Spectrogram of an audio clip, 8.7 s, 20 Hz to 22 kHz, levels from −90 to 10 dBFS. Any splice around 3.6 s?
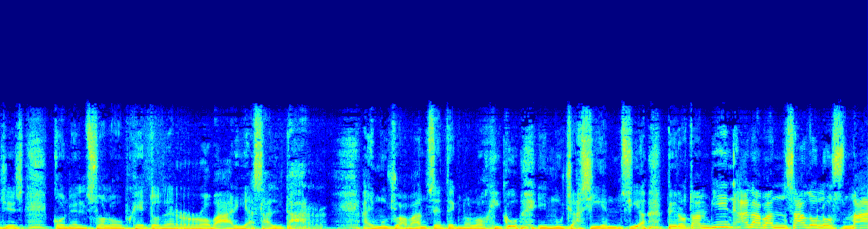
yes; 1 cut; at 3.6 s

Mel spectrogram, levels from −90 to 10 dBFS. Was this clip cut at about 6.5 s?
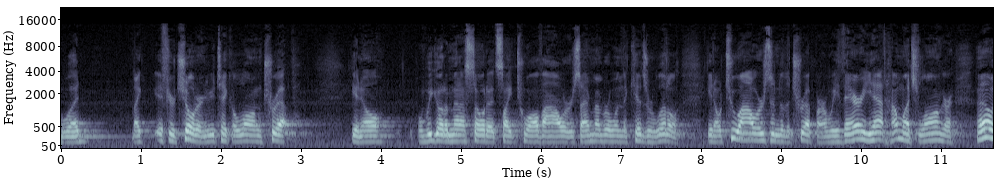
no; 0 cuts

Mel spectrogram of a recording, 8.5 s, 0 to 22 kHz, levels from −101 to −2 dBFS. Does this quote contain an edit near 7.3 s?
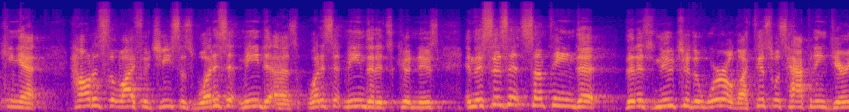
no; 1 cut; at 4.6 s

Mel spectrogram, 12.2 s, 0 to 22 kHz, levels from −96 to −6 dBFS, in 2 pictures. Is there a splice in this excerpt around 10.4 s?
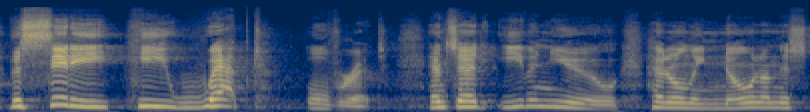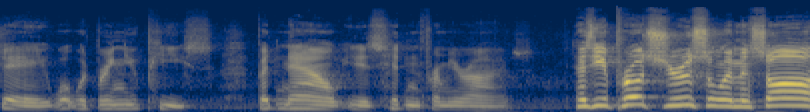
yes; 2 cuts; at 3.7 s, 10.4 s

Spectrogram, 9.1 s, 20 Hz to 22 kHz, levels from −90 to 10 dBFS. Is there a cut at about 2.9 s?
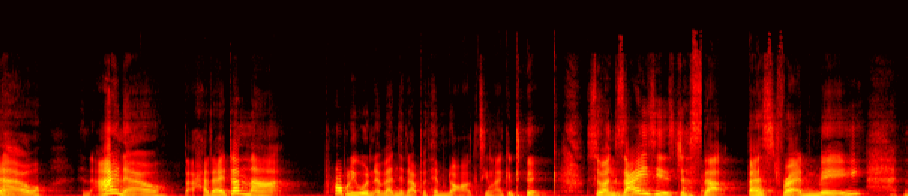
no; 2 cuts; at 5.8 s, 7.0 s

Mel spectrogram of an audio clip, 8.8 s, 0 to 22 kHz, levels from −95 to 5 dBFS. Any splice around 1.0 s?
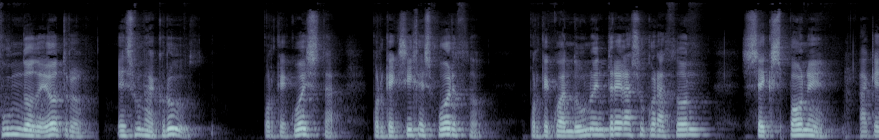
yes; 1 cut; at 1.0 s

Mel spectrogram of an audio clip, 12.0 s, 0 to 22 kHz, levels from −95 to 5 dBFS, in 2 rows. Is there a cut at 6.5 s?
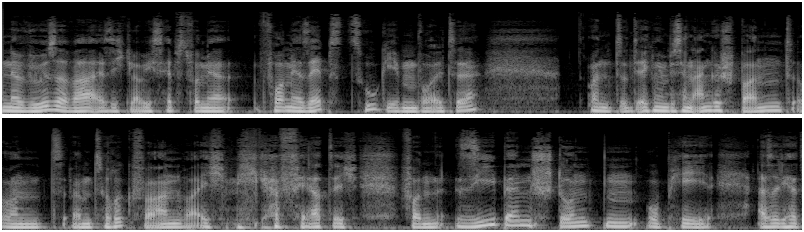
yes; 1 cut; at 6.5 s

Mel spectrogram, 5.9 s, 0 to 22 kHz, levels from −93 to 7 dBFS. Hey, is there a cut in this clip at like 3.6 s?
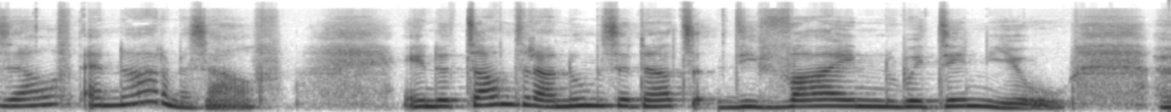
yes; 1 cut; at 3.6 s

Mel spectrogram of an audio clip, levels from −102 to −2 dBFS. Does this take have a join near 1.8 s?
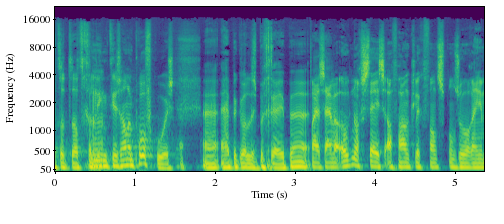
yes; 2 cuts; at 1.8 s, 3.2 s

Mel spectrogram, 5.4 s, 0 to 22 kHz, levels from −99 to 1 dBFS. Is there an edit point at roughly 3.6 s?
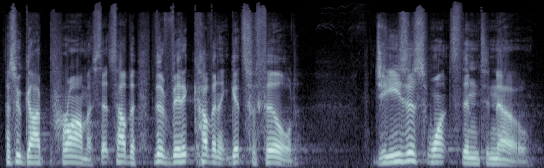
yes; 1 cut; at 3.6 s

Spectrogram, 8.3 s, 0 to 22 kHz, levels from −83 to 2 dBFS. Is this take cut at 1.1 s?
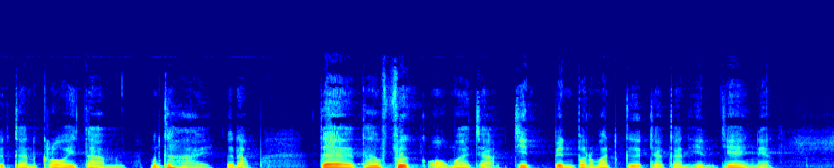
no; 0 cuts

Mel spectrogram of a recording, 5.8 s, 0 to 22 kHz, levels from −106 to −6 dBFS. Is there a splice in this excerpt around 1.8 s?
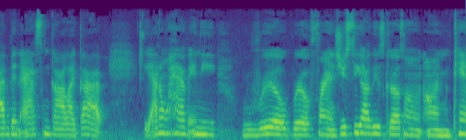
yes; 1 cut; at 1.8 s

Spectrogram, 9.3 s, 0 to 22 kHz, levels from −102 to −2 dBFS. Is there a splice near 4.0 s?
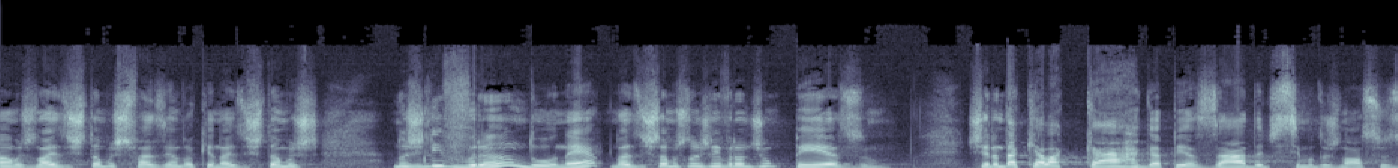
yes; 1 cut; at 4.0 s

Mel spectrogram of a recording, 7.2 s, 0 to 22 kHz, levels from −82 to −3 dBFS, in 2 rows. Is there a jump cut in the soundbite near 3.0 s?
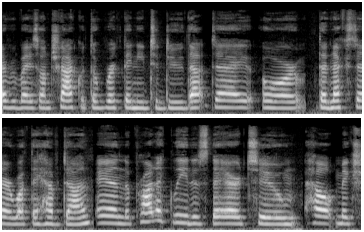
yes; 1 cut; at 3.0 s

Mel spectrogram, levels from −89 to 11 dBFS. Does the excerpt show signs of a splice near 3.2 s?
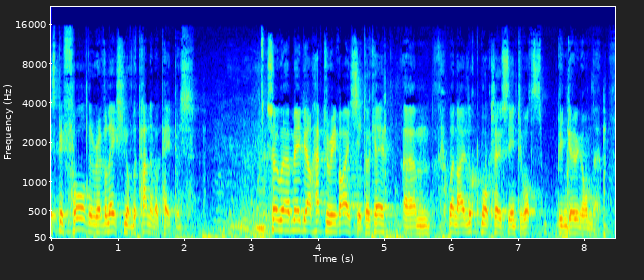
no; 0 cuts

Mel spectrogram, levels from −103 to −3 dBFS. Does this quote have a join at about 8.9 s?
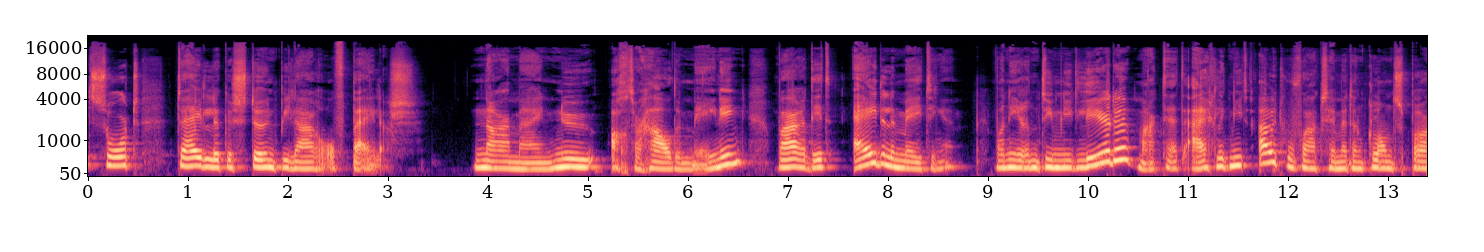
no; 0 cuts

